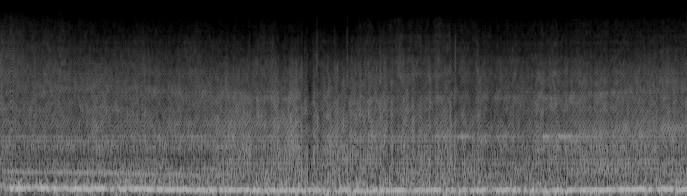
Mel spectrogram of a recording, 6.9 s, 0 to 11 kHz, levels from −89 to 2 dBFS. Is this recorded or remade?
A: remade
